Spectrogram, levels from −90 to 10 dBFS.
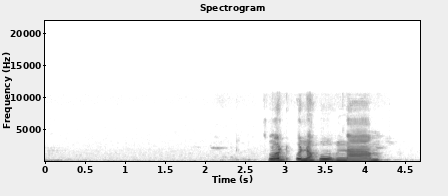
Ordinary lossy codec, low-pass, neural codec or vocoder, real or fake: none; 10.8 kHz; vocoder, 24 kHz, 100 mel bands, Vocos; fake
